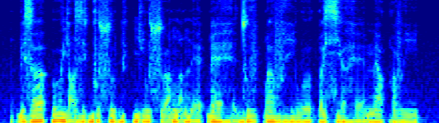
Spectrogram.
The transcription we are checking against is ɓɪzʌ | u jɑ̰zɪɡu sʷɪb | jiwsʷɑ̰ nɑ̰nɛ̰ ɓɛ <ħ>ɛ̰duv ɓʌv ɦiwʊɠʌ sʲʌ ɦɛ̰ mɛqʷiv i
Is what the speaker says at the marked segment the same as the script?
no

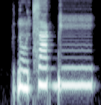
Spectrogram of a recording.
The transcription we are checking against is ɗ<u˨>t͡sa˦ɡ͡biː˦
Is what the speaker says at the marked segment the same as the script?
no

